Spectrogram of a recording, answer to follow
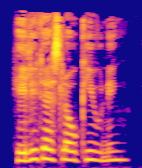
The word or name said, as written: helligdagslovgivning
